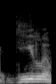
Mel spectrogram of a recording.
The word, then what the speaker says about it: Gila: an Ela monster GH I think some people call it a gila monster but I think it's pronounced heila monster and it's a lizard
